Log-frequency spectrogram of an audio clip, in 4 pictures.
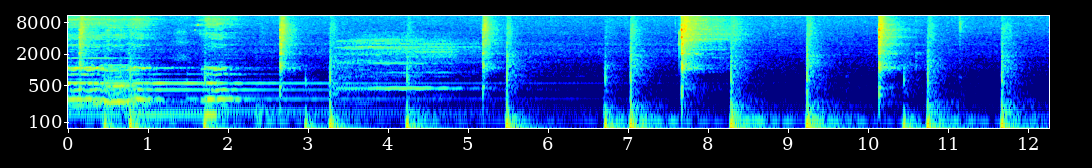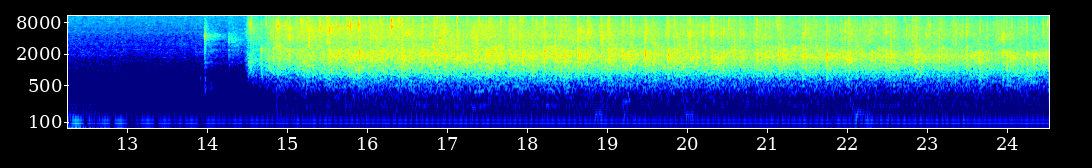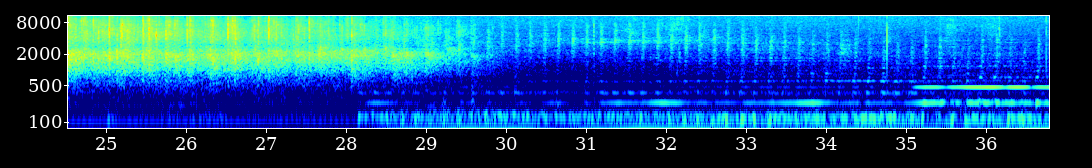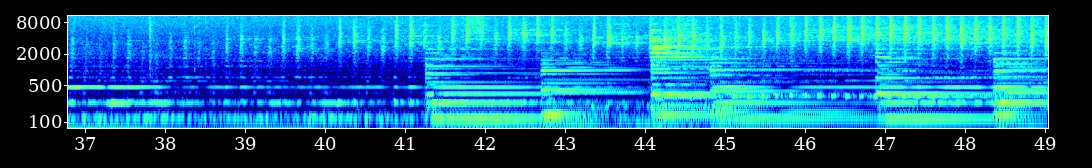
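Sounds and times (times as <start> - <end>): low drone of held musical tones: 0.0 - 13.9, 14.5 - 49.0
audience applauding: 14.3 - 30.1.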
